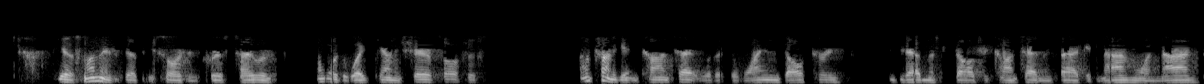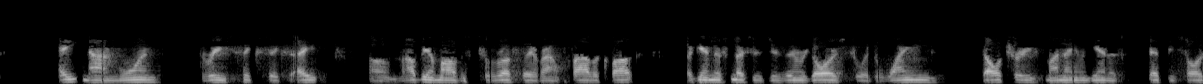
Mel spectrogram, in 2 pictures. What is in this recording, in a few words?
voicemail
